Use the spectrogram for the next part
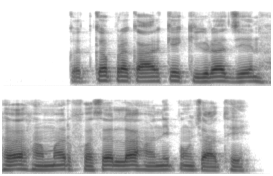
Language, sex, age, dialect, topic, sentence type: Chhattisgarhi, male, 25-30, Western/Budati/Khatahi, agriculture, question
